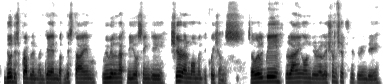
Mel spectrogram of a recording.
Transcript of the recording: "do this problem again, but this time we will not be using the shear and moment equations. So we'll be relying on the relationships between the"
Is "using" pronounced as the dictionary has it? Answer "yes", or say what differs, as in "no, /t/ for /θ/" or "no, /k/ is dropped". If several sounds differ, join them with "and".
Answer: no, /s/ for /z/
